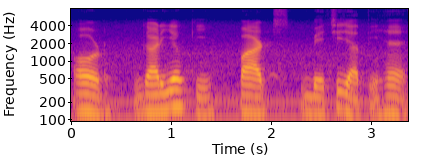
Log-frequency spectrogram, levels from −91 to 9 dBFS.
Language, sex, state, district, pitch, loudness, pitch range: Hindi, female, Bihar, West Champaran, 125 Hz, -17 LUFS, 110-135 Hz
